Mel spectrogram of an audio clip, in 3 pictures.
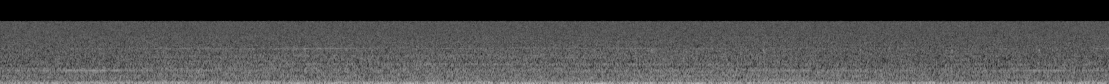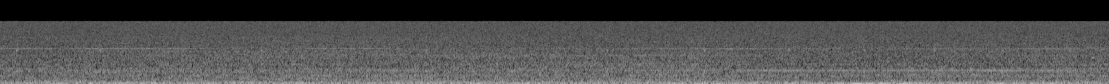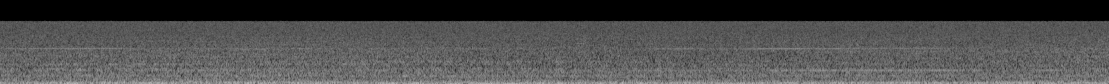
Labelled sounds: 11.0	11.3	vessel noise, 1.8 to 2.1 kHz

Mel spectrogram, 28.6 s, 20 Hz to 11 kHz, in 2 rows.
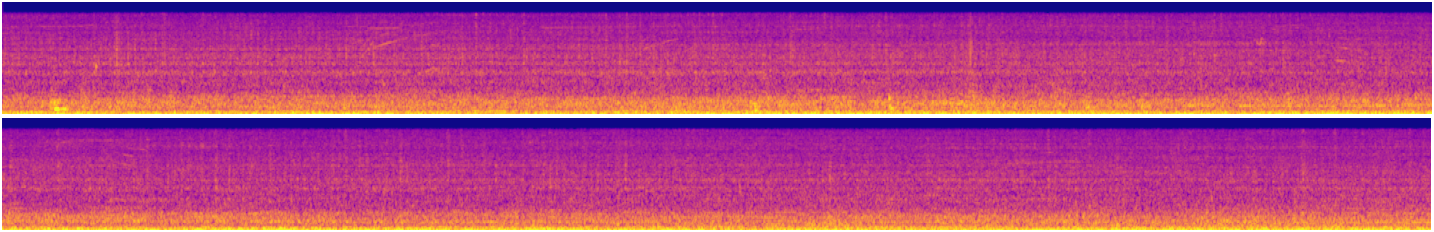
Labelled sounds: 24.3	25.0	killer whale, 2.2 to 4.0 kHz

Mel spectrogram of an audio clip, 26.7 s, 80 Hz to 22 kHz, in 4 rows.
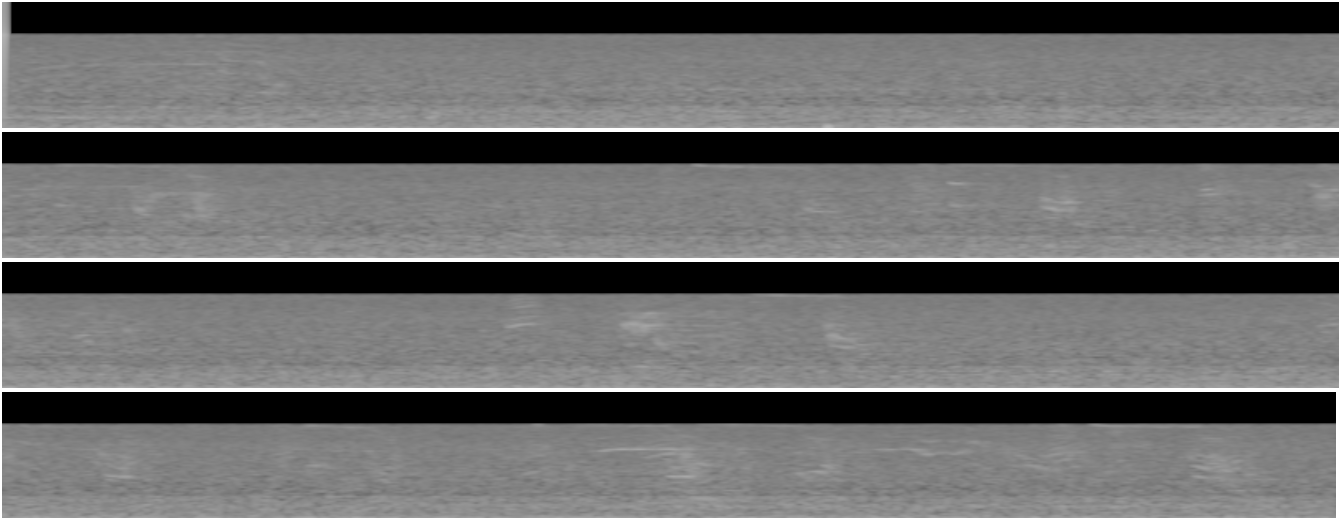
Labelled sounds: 0.7	1.1	killer whale, northern resident, G clan, GG subclan, call N23ii, 2.9 to 3.1 kHz
7.0	7.6	killer whale, northern resident, G clan, GG subclan, call N23ii, 7.0 to 7.6 kHz
7.4	7.7	killer whale, northern resident, G clan, GI subclan, call N23i, 2.8 to 3.2 kHz
10.1	10.7	killer whale, northern resident, G clan, GI subclan, call N23i, 6.8 to 7.6 kHz
11.4	11.9	killer whale, northern resident, G clan, GI subclan, call N23i, 7.3 to 7.6 kHz
16.5	17.6	killer whale, northern resident, G clan, GI subclan, call N25, 2.4 to 7.8 kHz
23.0	24.8	killer whale, northern resident, G clan, GI subclan, call N25, 2.9 to 7.9 kHz
25.5	26.1	killer whale, northern resident, G clan, GI subclan, call N25, 7.0 to 7.7 kHz

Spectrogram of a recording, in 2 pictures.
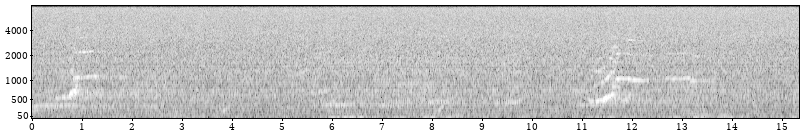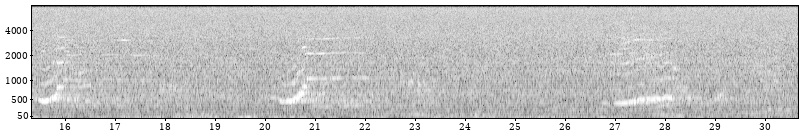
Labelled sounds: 11.3	12.5	humpback whale, 0.93 to 2.0 kHz
12.9	13.2	humpback whale, 1.1 to 1.2 kHz
15.5	16.0	humpback whale, 0.86 to 1.8 kHz
17.0	17.3	humpback whale, 3.0 to 3.2 kHz
20.5	21.6	humpback whale, 0.90 to 3.3 kHz
26.9	28.2	humpback whale, 0.99 to 3.2 kHz

